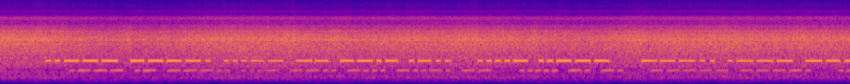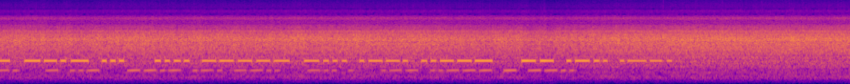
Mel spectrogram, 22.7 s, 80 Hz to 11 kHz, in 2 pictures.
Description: Morse code, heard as two keyed tones, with heavy radio static. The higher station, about 20 wpm, 990 Hz: 293MQL 42 8JOQS H0BP2 MLP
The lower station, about 22 wpm, 630 Hz: JA8VZB/M 5NN 09 R TU QRZ DE W2TZ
